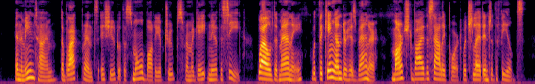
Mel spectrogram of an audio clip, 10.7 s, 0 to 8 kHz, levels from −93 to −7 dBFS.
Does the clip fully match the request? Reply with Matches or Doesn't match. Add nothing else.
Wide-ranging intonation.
Doesn't match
